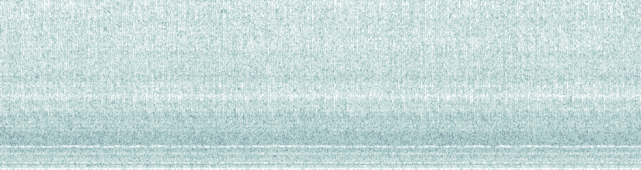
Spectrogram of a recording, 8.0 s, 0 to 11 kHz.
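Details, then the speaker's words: Vintage Ferrari 330 GTC after an upgraded cooling fan install, warm idle after a drive on a roughly 75-80°F day: even idle under a steady rushing fan hum; fans set at 85°, temperature dropping to about 181-185, cooling normally. "So it's like a 75, 80 degree day. And you can hear now the fans are running again. We have an 85 degree temperature setting."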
